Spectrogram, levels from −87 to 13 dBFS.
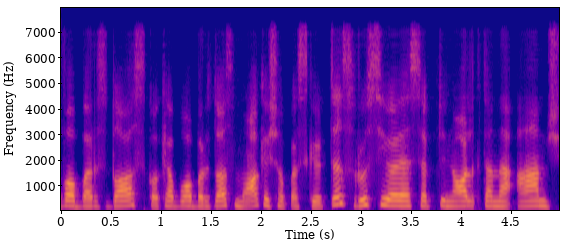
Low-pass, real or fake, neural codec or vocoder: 7.2 kHz; fake; codec, 16 kHz, about 1 kbps, DyCAST, with the encoder's durations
